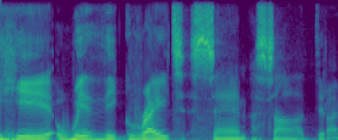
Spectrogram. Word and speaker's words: Assaad: Hey guys, Dominic Neshi here with the great Sam Assaad. Did I pronounce that correctly?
